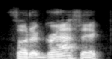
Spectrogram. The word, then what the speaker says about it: photographic: Another example here we have three words photograph photographer photographic. Photograph photographer photographic. But the first one photograph the stress is on the first syllable. Photographer the stress is in the second. Photographic in the third.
